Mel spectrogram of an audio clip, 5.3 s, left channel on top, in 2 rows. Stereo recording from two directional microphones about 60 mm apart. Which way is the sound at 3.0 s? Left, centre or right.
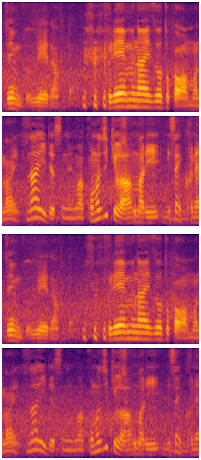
Left.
